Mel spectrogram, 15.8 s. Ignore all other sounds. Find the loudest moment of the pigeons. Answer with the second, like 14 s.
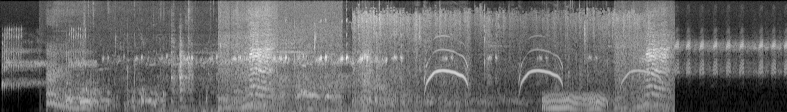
2 s.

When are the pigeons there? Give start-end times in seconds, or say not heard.
1.0-13.1.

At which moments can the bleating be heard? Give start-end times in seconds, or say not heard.
4.3-5.6, 12.2-13.5.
